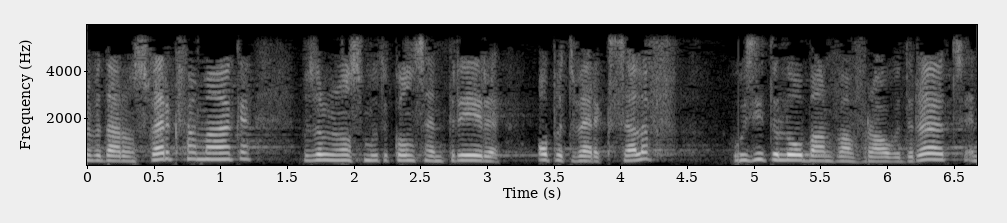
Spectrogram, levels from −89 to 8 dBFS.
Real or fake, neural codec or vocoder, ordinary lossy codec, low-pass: real; none; none; 5.4 kHz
